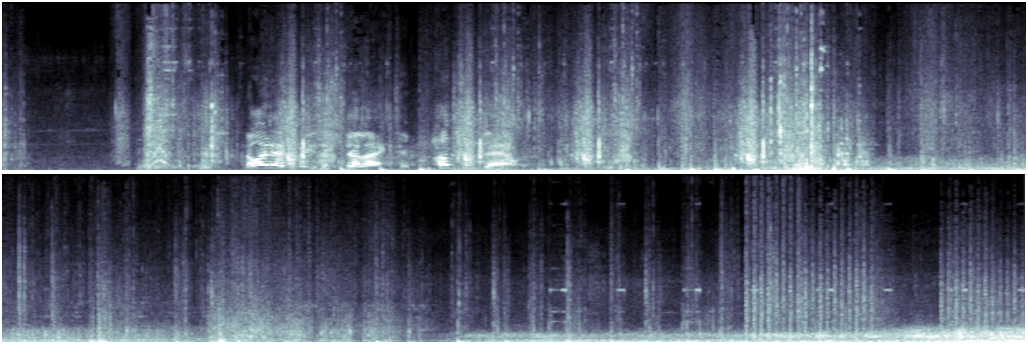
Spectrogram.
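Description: Footsteps rustle quickly through grass and over rocks.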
